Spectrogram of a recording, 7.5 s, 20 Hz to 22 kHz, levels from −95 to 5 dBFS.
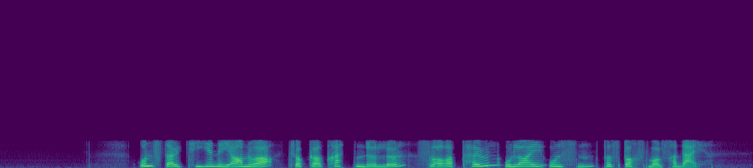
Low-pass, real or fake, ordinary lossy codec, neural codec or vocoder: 3.6 kHz; fake; none; codec, 16 kHz, 0.7 kbps, FocalCodec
